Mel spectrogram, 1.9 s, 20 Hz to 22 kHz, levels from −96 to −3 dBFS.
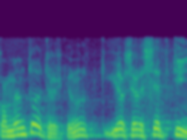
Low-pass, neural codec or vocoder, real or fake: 7.2 kHz; none; real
